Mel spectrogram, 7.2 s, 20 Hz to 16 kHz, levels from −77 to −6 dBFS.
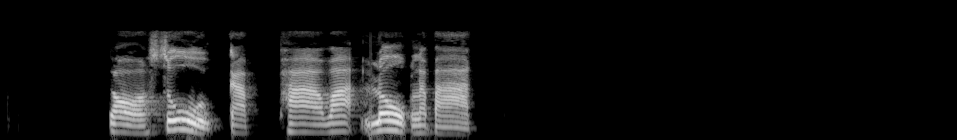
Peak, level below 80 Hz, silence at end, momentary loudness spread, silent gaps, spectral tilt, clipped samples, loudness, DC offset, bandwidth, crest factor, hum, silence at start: -6 dBFS; -70 dBFS; 3.65 s; 6 LU; 1.94-2.09 s; -3.5 dB/octave; under 0.1%; -20 LUFS; under 0.1%; 8 kHz; 18 dB; none; 0.8 s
